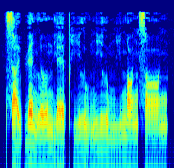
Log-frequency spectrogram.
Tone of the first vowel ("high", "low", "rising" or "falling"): low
